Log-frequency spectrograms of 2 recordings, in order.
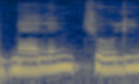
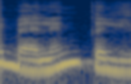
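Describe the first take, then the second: First: मेलनचोली with a "ch" sound, as in chose; wrong pronunciation. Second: मेलनकली with a hard "k" sound; correct pronunciation. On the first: Teacher showing learners what not to say, मेलनचोली mispronounced with "ch". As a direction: say मेलनचोली with CH in place of K. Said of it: "इसको मेलनचोली नहीं बोलेंगे". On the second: Teacher giving learners the word to say, मेलनकली with a hard "k". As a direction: say मेलनकली with K where "ch" is written. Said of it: "मेलनकली बोलेंगे". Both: Shown as a demonstration.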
